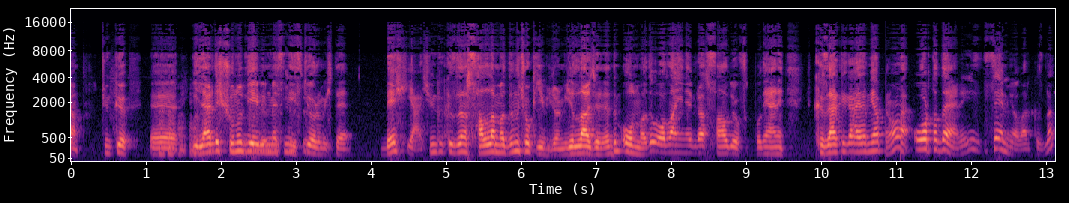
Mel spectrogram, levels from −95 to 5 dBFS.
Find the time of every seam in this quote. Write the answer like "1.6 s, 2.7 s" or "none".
none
